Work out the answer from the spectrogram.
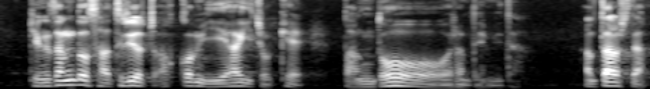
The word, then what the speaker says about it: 방도: 그런데 이게 BANG로 방자를 쓰면 되는데, 페루로 가니까 스페니쉬로 쓸 때 그게 BANG 아니고 PANG를 쓸 때 발음이 빵도더라고요. 보니까 한번 따라합시다. 빵도.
